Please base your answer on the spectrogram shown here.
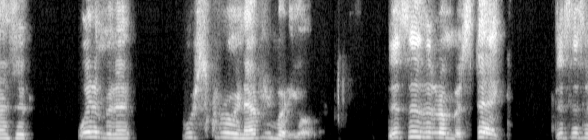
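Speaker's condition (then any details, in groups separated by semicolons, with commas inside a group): Cerebral palsy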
